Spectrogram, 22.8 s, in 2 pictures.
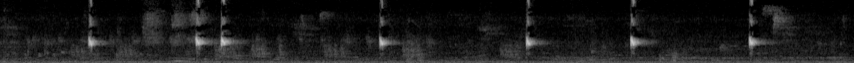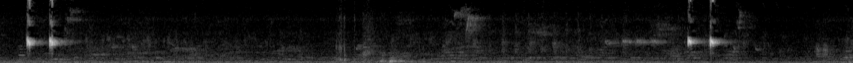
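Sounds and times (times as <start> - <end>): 
sooty-headed bulbul chip calls: 0.2 - 5.5, 6.8 - 7.4, 8.4 - 8.9, 9.9 - 12.5, 17.6 - 21.4.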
